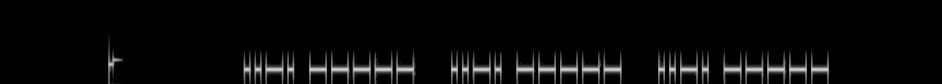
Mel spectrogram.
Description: Morse code, heard as a keyed tone, about 22 wpm, 700 Hz. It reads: F0 F0 F0
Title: Callsign Prefixes for Top 25 DXCC - Repeated 3x - 22wpm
